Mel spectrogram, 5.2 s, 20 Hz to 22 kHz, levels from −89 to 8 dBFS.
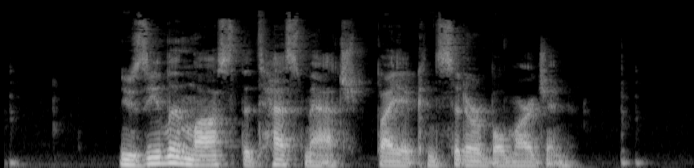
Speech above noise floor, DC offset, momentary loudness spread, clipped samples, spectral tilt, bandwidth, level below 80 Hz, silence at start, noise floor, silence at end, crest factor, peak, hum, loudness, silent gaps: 45 dB; under 0.1%; 10 LU; under 0.1%; -6.5 dB/octave; 14 kHz; -50 dBFS; 0.05 s; -63 dBFS; 0.4 s; 18 dB; -2 dBFS; none; -19 LUFS; none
